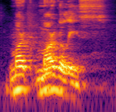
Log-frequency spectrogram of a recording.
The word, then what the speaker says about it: Margolis: Is it Margolis? Margolis? – Margolis. – Margolis? Mark, yes. Margolis. Margolis. Thank you.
